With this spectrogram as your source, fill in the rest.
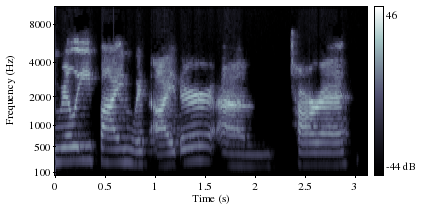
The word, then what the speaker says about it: Tara: fine with either um tara is uh the way that it's pronounced in ireland uh my dad was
